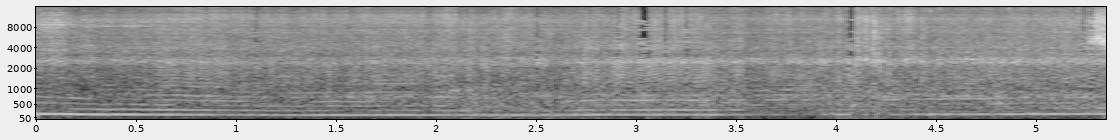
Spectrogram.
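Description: A race car engine during a street race in Montreal, suffering oversteer problems, holds a loud, steady droning note close up with small pitch shifts and a brief dip, running continuously with no talk.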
